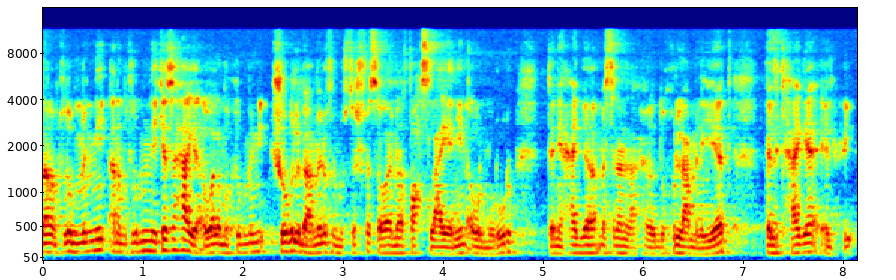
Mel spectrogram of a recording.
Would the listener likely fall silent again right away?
Yes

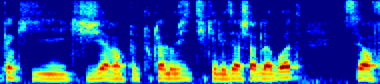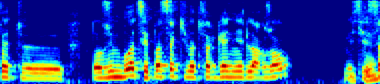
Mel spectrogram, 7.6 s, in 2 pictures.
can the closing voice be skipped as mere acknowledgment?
Yes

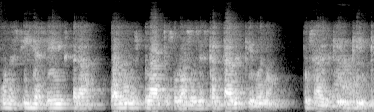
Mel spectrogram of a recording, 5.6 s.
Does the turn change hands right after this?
No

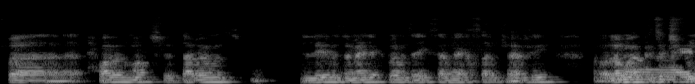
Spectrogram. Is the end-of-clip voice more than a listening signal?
Yes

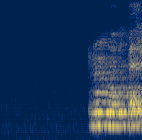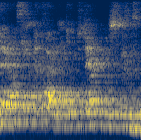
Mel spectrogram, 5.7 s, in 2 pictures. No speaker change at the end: Yes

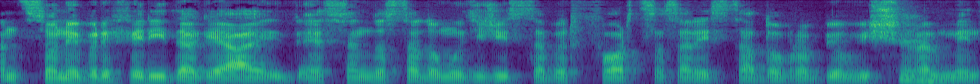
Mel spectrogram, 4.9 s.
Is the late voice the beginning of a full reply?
No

